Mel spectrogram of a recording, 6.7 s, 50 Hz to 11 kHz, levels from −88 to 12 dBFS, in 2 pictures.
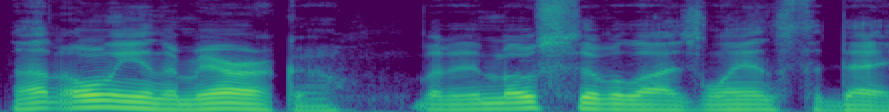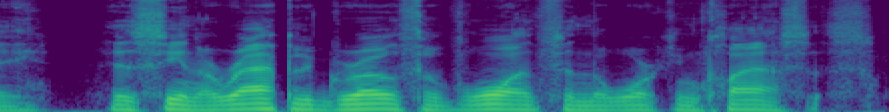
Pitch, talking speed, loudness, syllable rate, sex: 105 Hz, 200 wpm, -17 LUFS, 5.4 syllables/s, male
